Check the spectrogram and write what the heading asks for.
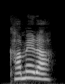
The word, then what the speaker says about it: カメラ: Katakana words are pronounced evenly, with no strong or weak syllables. For example, camera, terebi, hotel.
